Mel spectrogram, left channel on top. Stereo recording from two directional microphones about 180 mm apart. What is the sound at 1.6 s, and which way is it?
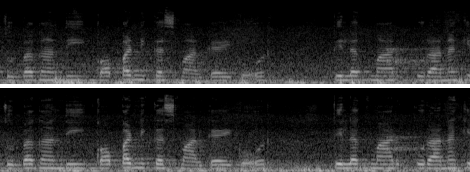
Speech, 20° right (ahead or behind).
